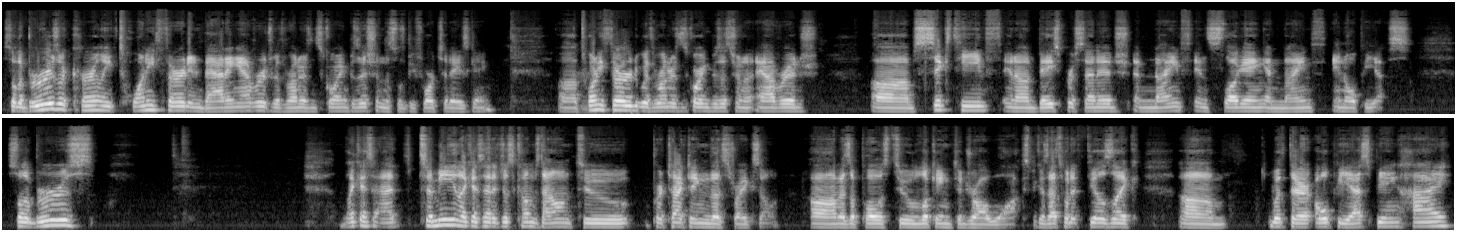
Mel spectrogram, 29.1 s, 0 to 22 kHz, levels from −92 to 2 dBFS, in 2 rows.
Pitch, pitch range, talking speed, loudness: 125 Hz, 120-145 Hz, 170 wpm, -17 LUFS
